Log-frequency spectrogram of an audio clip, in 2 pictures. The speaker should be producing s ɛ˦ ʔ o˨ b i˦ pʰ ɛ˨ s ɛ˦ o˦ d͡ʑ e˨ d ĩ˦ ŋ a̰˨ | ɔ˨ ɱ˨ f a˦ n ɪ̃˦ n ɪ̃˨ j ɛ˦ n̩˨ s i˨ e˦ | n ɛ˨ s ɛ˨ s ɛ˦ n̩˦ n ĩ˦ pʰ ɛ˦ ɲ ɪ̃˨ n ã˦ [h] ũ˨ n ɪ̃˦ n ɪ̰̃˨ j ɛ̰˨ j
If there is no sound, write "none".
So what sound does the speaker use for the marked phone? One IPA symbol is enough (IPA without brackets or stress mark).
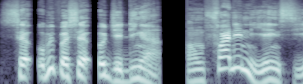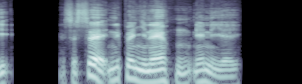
h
